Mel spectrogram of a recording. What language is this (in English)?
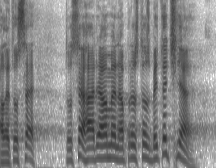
Czech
